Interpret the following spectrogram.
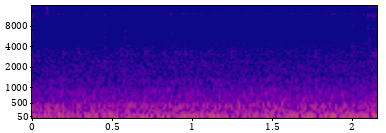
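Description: Car driving along an asphalt road, heard from inside the cabin as a steady low rumble of engine and road noise.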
